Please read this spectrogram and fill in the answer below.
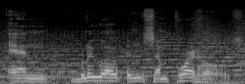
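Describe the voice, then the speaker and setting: Very slow delivery over clear music in the background. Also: man. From USA. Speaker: WWII navy veteran. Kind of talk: interview answer. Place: studio.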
